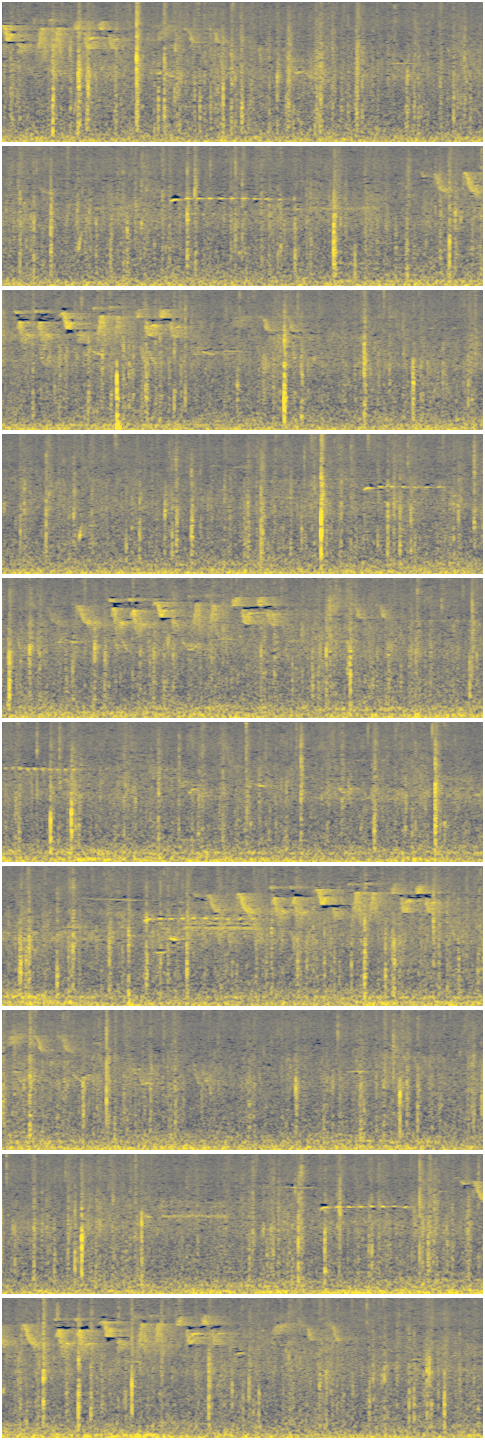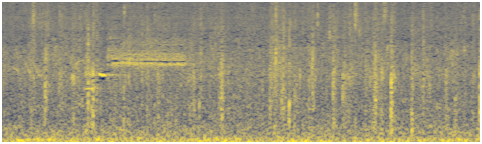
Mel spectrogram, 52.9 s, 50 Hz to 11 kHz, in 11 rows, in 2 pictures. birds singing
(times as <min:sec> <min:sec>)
0:09.0 0:12.8, 0:19.7 0:23.2, 0:28.9 0:35.2, 0:41.4 0:46.8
